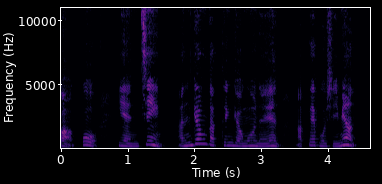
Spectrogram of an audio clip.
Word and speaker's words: 眼镜: 자, 그래서 함께 쓰이는 어휘들을 한번 정리를 해보면 眼镜, 眼镜. 자, 이 眼镜이라고 하는 단어는 안경이라는 뜻이고요. 뒤에 사성으로 찡으로 발음되는 거에 좀 주의를 해주셔야 돼요. 왜 그러냐면 眼睛이라고 하는 뒤에 경성으로 발음이 되는 단어가 있어요.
